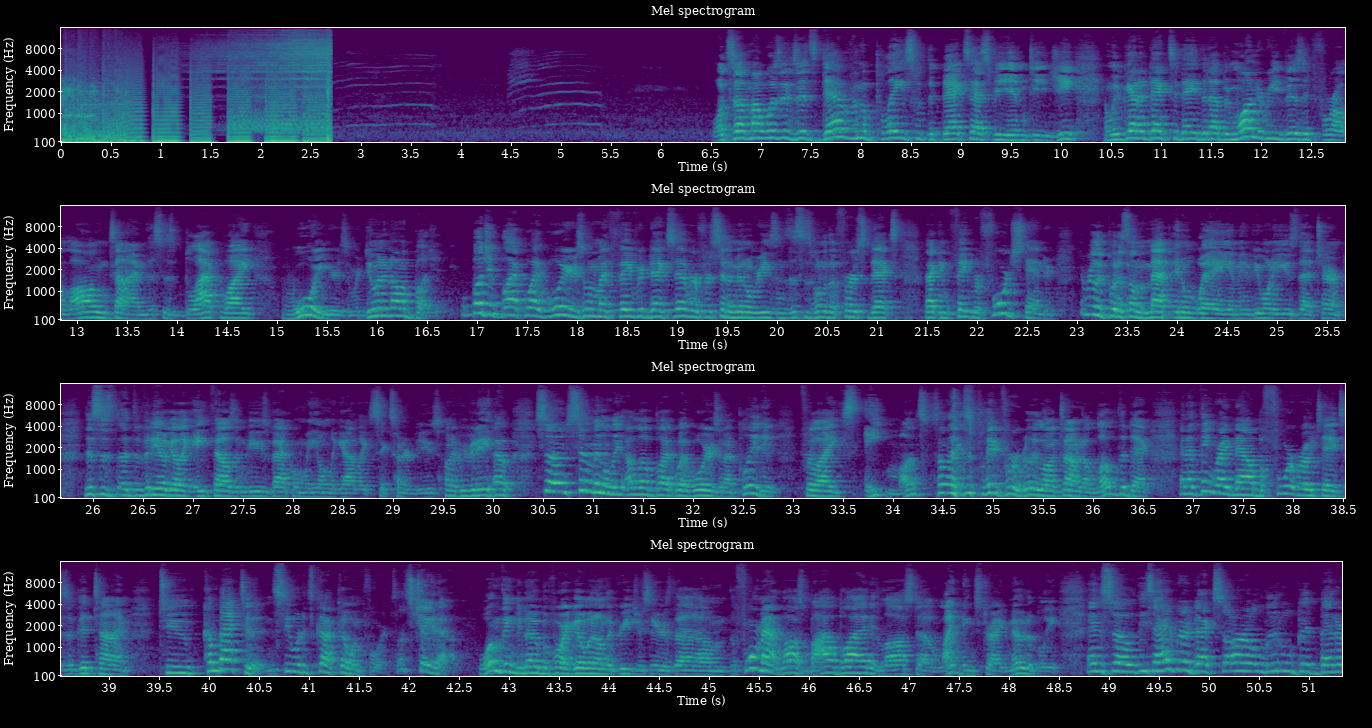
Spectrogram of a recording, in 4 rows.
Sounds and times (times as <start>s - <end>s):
Inside, small room: 0.0s - 51.3s
Caterwaul: 2.7s - 3.8s, 4.5s - 5.5s
Meow: 2.7s - 3.8s, 4.4s - 5.5s
Speech: 6.5s - 51.3s.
